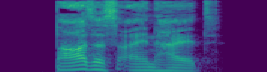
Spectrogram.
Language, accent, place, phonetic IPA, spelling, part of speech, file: German, Germany, Berlin, [ˈbaːzɪsˌʔaɪ̯nhaɪ̯t], Basiseinheit, noun, De-Basiseinheit.ogg
- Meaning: base unit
